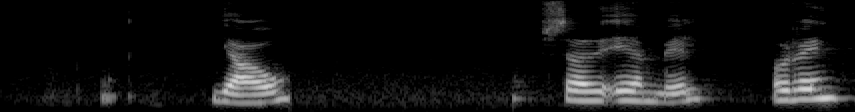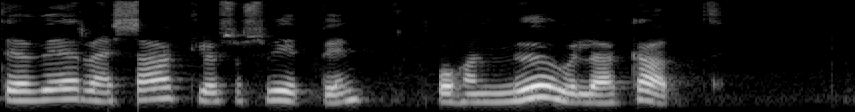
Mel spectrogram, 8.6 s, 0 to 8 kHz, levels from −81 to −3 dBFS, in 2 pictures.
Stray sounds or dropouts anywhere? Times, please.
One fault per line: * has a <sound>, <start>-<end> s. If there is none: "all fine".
all fine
